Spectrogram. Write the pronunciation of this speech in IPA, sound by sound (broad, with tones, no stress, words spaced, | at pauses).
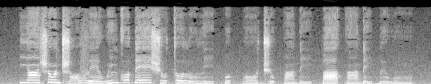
jã˦ʃɔ̃˦d͡ʒɔ˨˦ veː˧wĩ˦ɡo˦ɗeː˦ ʃu˦to˦lu˨ liː˧k͡pu˦ ɡ͡boː˧d͡ʒu˧ pã˨ɗiː˨ɡ͡baː˦ tã˨˦ɗi˨ɓɨ˧ wũ˨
